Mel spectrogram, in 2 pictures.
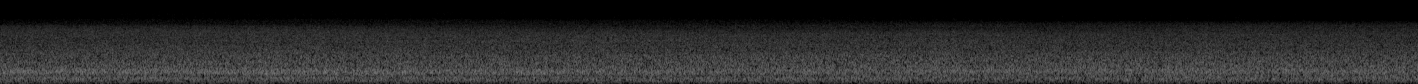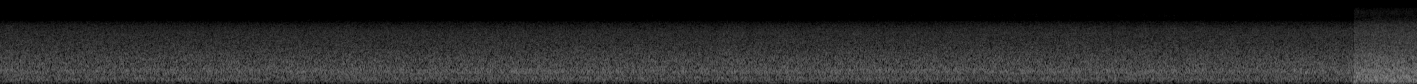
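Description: Mountain creek rushing over rocks in a steady, unbroken whitewater roar, a little louder near the end.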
